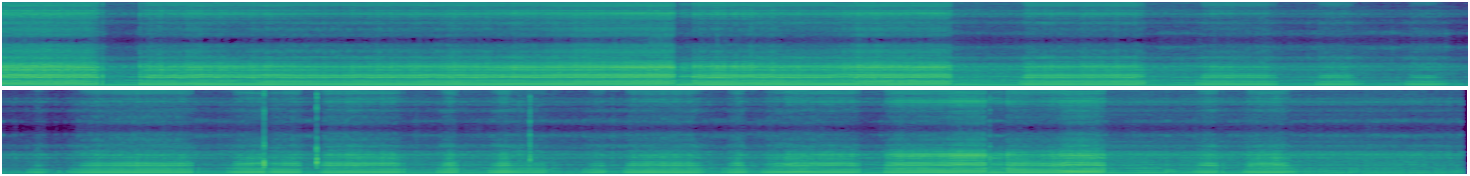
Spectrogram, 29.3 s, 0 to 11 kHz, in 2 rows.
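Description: Honda XL 125 R's air-cooled single-cylinder four-stroke engine pulling the bike along a trail: held at fairly steady revs for the first ten seconds or so, then revved and eased off over and over in short bursts of throttle. Two sharp clicks come in the middle.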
